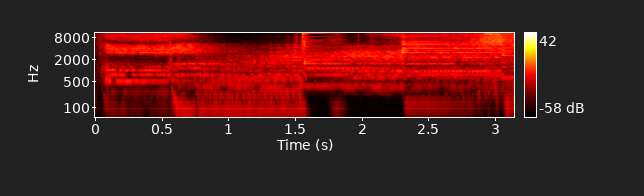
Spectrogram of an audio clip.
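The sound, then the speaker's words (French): The Europe 1 radio station time chime marking 11 p.m.: a short sequence of four loud, sustained, ringing tones, each note shifting pitch and lingering with a reverberant tail, with no talking. “Et au carillon d'Europe 1, il est 23h”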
